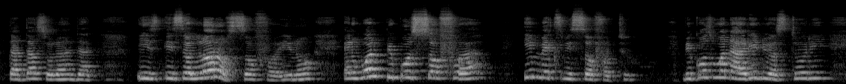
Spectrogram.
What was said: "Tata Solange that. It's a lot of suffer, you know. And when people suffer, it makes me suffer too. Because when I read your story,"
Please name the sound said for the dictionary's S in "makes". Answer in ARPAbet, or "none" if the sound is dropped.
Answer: S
